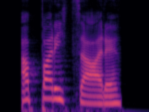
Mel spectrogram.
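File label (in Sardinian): "Aparitzare", Sardinian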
